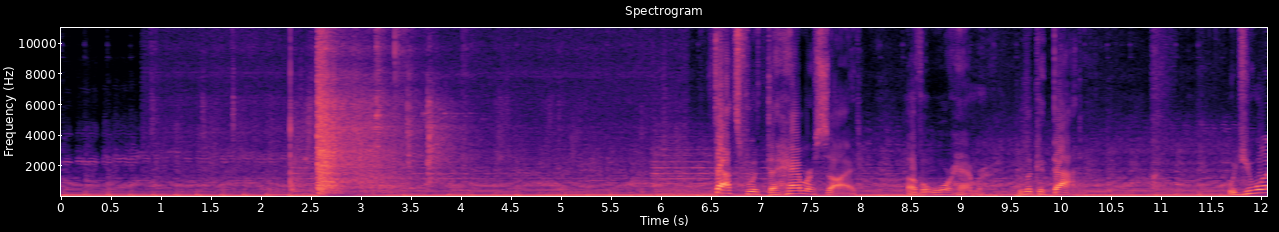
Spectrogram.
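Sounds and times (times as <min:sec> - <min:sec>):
background music with bass beat: 0:00.0 - 0:12.0
hammer smashing into mail shirt: 0:02.3 - 0:04.2.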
